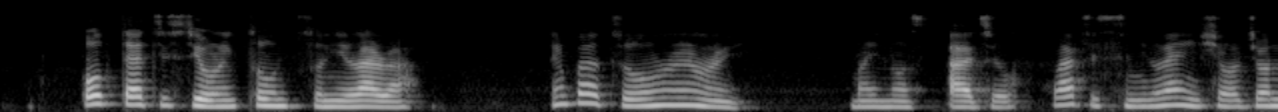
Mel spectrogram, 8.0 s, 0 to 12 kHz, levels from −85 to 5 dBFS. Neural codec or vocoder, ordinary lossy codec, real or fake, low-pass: codec, 16 kHz, 2 kbps, FunCodec, trained on LibriTTS, 25 frames a second; MP3, 96 kbps; fake; 7.2 kHz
